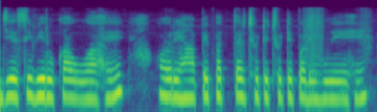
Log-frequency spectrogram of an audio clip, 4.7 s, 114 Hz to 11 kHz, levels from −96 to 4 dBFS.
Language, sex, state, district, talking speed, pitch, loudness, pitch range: Hindi, female, Bihar, West Champaran, 175 wpm, 220 Hz, -18 LUFS, 210-225 Hz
